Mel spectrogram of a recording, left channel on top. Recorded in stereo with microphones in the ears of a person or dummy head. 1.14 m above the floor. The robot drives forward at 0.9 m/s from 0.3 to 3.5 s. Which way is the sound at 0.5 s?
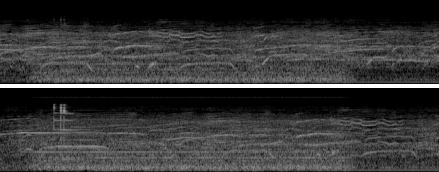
75° right (ahead or behind).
